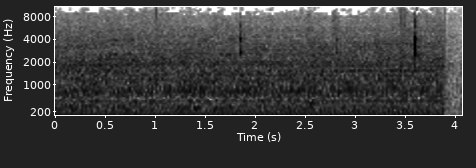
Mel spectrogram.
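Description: A steady low electrical or machine hum with a few faint clicks. It cuts off suddenly near the end.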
